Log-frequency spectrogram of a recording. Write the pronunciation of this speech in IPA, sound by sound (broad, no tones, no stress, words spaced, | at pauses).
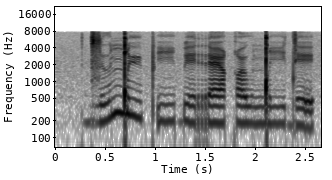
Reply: d͡zɯ ŋ͡ǃy pʼiːɓeræ quːŋ͡ǃiːde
